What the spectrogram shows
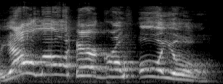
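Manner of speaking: slow, high, swooping yell with "oil" stretched long. Talking to the audience, yelling at them. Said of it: "I'm yelling at y'all".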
